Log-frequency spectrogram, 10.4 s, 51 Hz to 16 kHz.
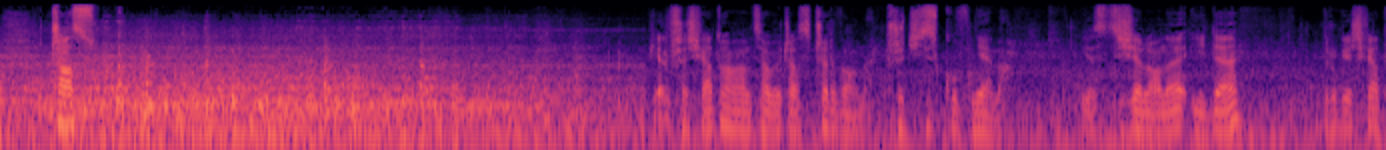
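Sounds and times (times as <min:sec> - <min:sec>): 
tram wheels clanking on rails: 0:00.0 - 0:05.3
tram passing at a street intersection: 0:00.0 - 0:10.3
speech: 0:00.4 - 0:01.2, 0:05.0 - 0:10.3.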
